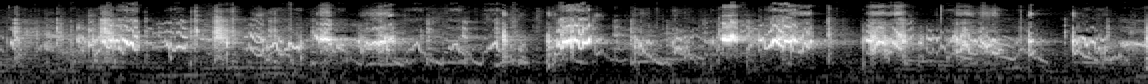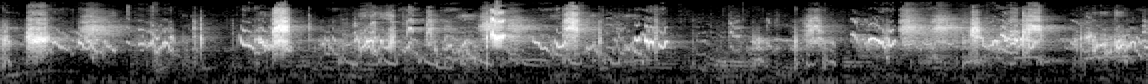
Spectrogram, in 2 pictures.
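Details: Australian parrot chatter of rapid, grating chirps and squawks in uneven bursts, several calls overlapping in a continuous high-pitched jumble.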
